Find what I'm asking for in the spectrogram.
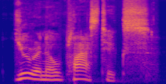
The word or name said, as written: uranoplastics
